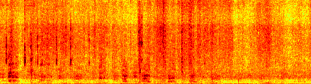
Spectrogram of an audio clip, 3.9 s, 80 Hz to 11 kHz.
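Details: Long-haired German Shepherd Ozzy, six months old, out with Max in a paddock on a sunny day, filmed on a GoPro 10; quick breathy panting bursts, roughly three or four per second, under steady wind noise.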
